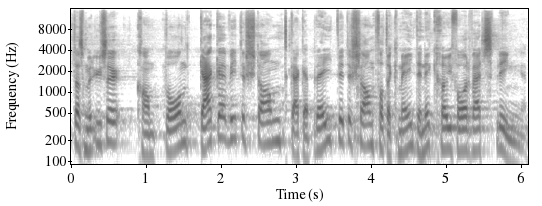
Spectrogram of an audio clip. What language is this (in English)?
Swiss German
